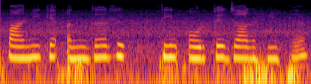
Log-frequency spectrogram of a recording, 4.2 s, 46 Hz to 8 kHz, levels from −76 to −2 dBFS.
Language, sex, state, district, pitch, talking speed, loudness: Hindi, female, Haryana, Charkhi Dadri, 230 Hz, 115 wpm, -15 LUFS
